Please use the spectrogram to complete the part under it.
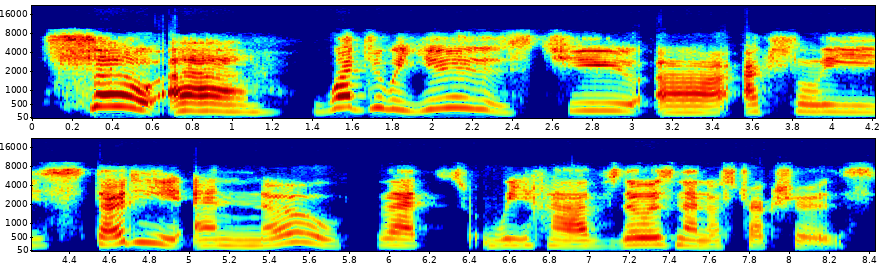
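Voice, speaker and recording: During lockdown, a woman researcher whose accent isn't Australian delivers an explanatory academic talk online, frequently checking in with brief tags. The call audio is muffled and lo-fi with no room sound; her slightly high voice has lively intonation, a slow pace, and few pauses.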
